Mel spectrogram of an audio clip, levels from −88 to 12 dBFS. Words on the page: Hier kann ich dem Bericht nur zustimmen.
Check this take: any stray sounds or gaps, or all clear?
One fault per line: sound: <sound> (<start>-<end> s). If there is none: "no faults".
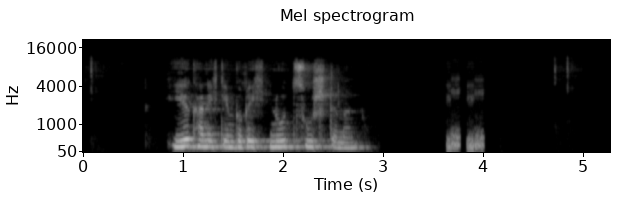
sound: laugh (3.6-4.0 s)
